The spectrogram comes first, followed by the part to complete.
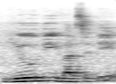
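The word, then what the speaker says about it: university: लेकिन चूंकि पहले इसका उच्चारण यूनिवर्सिटी है, यूनिवर्सिटी मतलब इसमें आ रहा है या, यूनिवर्सिटी मतलब इसमें आ रहा है या, इसलिए इसके साथ क्या लगाया जाएगा, ए लगाया जाएगा।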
